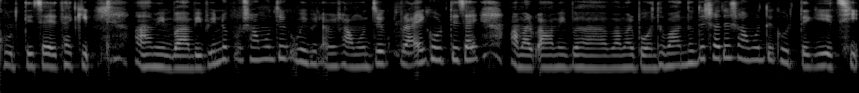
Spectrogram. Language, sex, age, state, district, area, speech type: Bengali, female, 18-30, West Bengal, Jalpaiguri, rural, spontaneous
